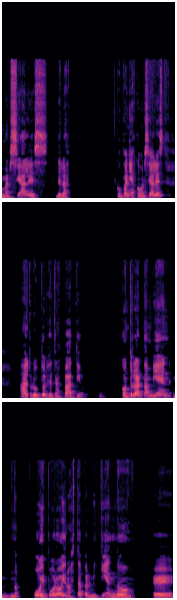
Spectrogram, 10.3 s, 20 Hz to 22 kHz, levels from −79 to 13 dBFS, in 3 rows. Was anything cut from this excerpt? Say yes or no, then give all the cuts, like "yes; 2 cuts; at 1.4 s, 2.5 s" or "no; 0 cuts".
yes; 4 cuts; at 1.0 s, 4.0 s, 6.9 s, 8.2 s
